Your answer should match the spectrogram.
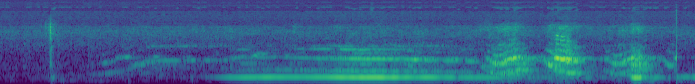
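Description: A killer whale vocalizes in a quiet setting, first a long rising tonal call that holds steady, then several shorter sweeping cries, after a brief click at the start.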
